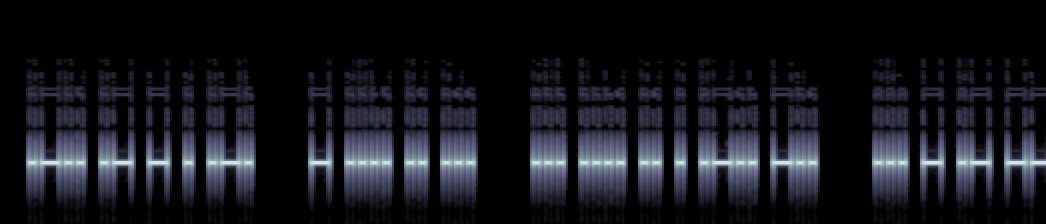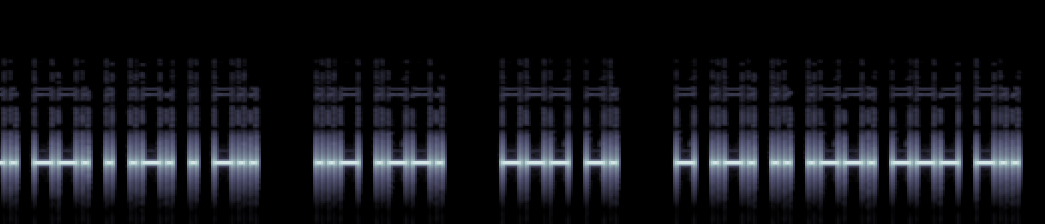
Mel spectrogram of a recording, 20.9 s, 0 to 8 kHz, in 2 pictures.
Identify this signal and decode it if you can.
Morse code, heard as a keyed tone, about 20 wpm, 700 Hz. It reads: LATER THIS SHIELD STAGGERED UP ON TRIPOD
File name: 20 WPM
